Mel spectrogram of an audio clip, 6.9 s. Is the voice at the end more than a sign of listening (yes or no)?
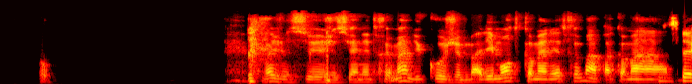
yes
